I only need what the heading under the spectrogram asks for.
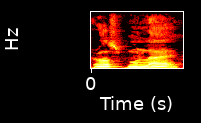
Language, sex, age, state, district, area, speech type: Assamese, male, 45-60, Assam, Golaghat, urban, spontaneous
